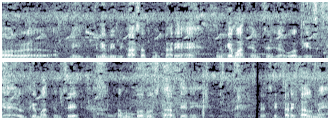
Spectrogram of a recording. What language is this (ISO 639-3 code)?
hin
